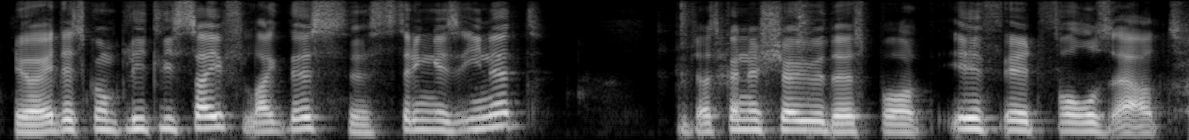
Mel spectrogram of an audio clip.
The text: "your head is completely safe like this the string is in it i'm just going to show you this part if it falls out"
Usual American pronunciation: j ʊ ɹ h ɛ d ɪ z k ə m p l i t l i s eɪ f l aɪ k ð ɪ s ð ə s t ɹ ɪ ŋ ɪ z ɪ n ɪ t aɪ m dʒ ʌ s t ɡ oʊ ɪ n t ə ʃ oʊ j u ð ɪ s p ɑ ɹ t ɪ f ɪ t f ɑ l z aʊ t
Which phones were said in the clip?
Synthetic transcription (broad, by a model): j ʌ h ɛ d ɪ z k ə m p l i t l i s eɪ f l aɪ k ð ɪ s ð ə s t ɹ ɪ ŋ ɪ z ɪ n ɪ t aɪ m dʒ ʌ s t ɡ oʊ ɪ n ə ʃ oʊ j u ð ɪ s p ɑ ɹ t ɪ f ɪ t f ɑ l z aʊ t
